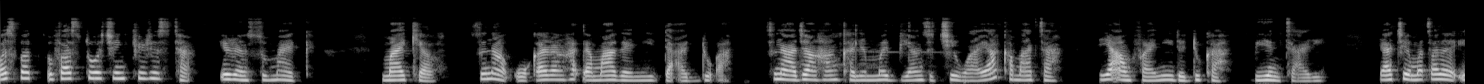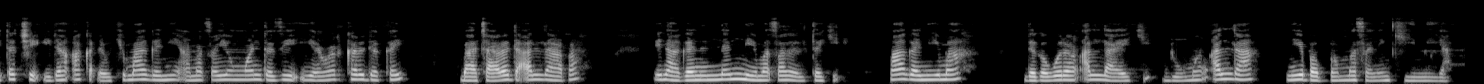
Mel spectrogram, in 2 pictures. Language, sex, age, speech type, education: Hausa, female, 46-60, spontaneous, secondary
